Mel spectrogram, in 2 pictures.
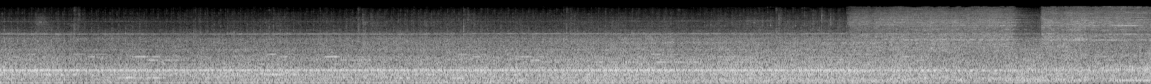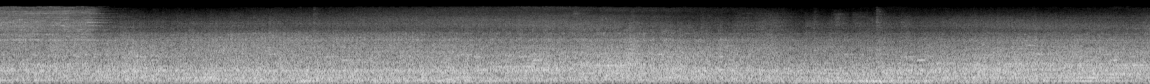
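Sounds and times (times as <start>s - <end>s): diesel train rumbling past: 0.0s - 23.0s
train wheels squealing: 8.5s - 12.6s.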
